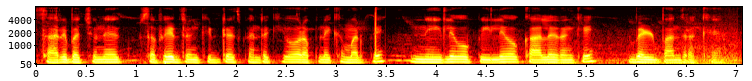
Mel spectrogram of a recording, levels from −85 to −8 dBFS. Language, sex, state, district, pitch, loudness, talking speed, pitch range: Hindi, male, Uttar Pradesh, Lalitpur, 130 Hz, -18 LUFS, 205 wpm, 125-135 Hz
